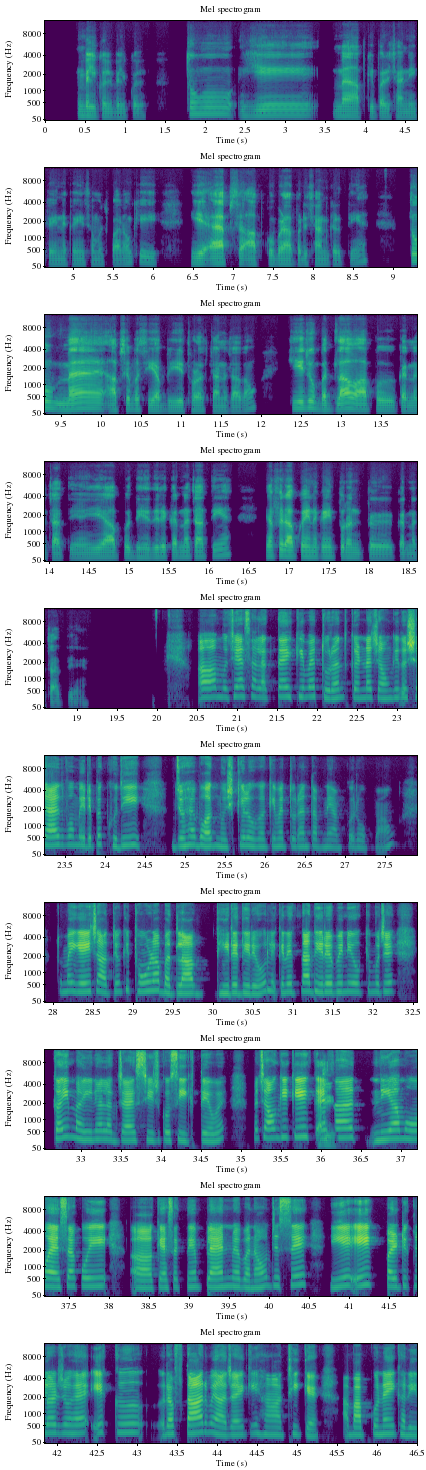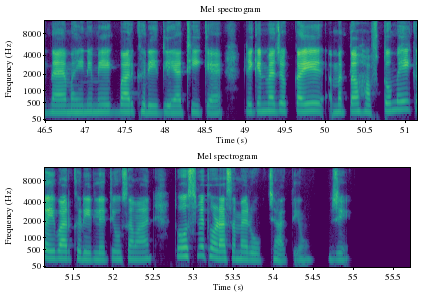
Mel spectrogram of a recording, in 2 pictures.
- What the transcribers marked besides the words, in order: in English: "प्लान"; in English: "पर्टिकुलर"
- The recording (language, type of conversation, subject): Hindi, advice, आप आवश्यकताओं और चाहतों के बीच संतुलन बनाकर सोच-समझकर खर्च कैसे कर सकते हैं?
